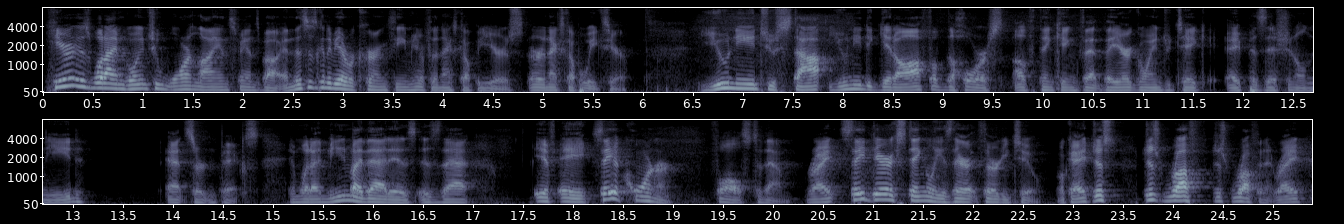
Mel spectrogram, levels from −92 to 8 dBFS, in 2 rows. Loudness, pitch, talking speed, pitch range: -38 LUFS, 110 Hz, 215 wpm, 95-140 Hz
